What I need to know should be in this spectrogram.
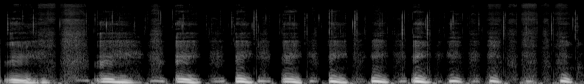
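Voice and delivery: rising, pleasured moans; moaning. Acted. Intimate moaning in sex scene.

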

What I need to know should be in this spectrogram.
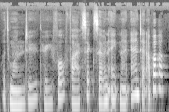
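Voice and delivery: wake-up voice. Shown as a demonstration. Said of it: "I always use that voice".

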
